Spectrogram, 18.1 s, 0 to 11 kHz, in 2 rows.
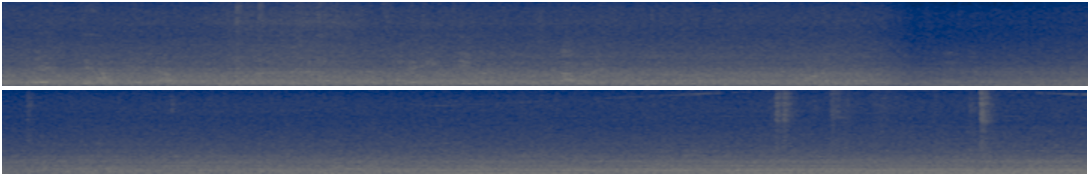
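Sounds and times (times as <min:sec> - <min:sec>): bus engine low drone: 0:00.0 - 0:18.0
road and air-conditioning hiss: 0:00.0 - 0:18.0.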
